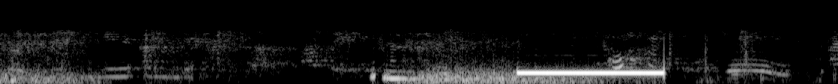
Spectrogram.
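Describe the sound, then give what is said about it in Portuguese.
A steady ringback tone on an outgoing phone call sounds once for about a second, a flat mid-pitched hum. People talk before and after it. “Tá ligando.”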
